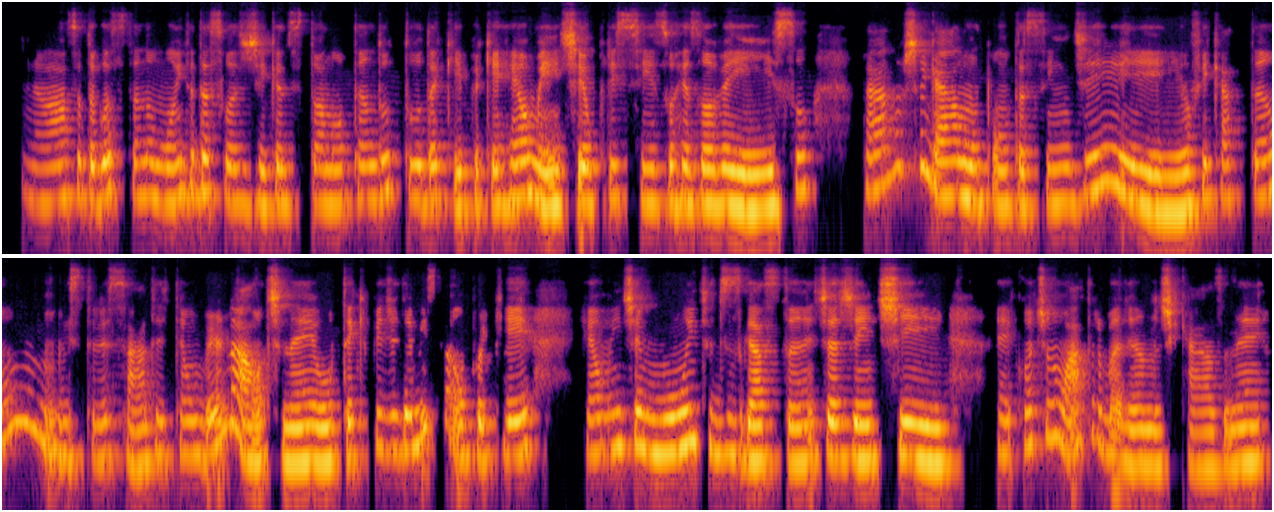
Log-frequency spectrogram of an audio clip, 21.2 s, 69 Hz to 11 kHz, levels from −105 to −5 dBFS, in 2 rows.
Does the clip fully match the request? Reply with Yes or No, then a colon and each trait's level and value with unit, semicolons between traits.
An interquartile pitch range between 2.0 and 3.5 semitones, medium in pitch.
No: average, 3.0 semitones; high, 200 Hz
